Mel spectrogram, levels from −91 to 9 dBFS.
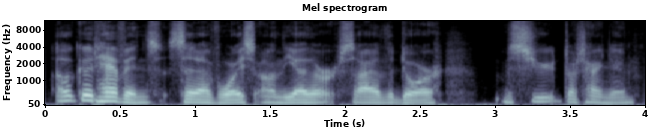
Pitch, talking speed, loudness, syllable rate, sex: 130 Hz, 225 wpm, -19 LUFS, 6.2 syllables/s, male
